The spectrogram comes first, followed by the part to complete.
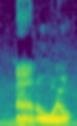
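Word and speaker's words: Nuln: One of the things I'm actually going to use is this Citadel Shade Nun Oil right here. I think that's how you say it, N-U-L-N.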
